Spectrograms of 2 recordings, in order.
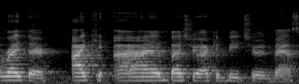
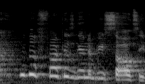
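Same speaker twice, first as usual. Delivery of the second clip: high-pitched incredulous comeback; retold scoff, pitched way up; mock indignant; 11 semitones higher than usual. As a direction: jump up high in mock disbelief. Retelling her indignant comeback to trash talk.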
